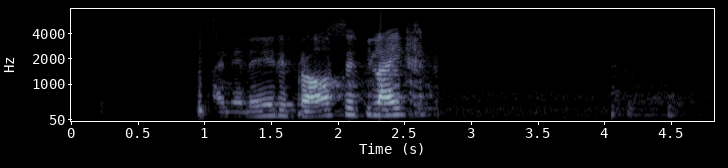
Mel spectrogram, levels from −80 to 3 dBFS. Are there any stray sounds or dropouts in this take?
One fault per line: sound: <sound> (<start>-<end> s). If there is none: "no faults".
no faults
